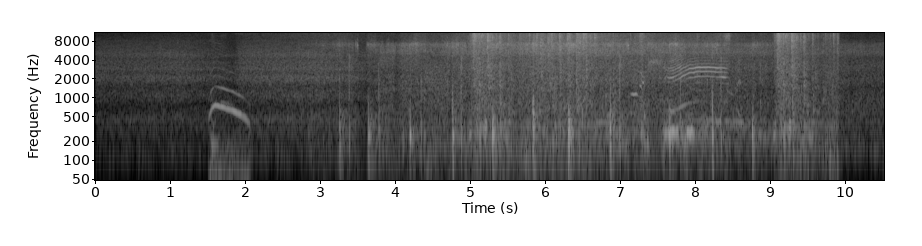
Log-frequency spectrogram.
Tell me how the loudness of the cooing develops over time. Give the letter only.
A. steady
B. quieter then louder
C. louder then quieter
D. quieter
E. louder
A.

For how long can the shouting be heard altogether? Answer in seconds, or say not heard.
2 s.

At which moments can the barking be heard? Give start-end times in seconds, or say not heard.
not heard.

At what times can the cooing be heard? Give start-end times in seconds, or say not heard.
4.8-9.9.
